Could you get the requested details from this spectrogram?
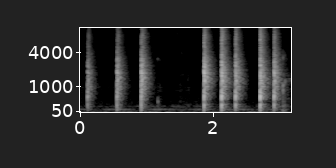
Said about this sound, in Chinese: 开始听到了敲击玻璃的声音，车里的人全都倒抽了一口气。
